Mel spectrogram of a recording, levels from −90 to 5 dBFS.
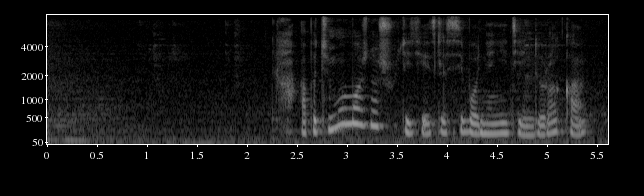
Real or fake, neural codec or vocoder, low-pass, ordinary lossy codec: real; none; none; none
